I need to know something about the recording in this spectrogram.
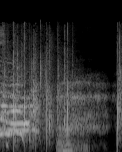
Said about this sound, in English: Clap it up. Yes.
